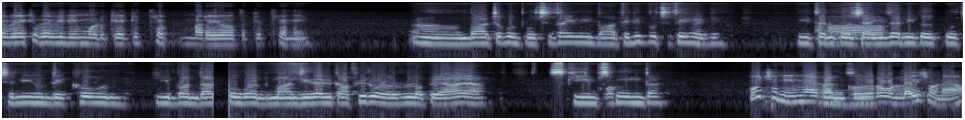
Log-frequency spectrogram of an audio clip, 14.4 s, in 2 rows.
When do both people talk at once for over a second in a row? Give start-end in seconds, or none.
none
